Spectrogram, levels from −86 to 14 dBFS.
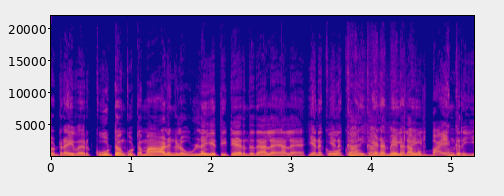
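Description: A doubled audio track runs from 2.88 s to 4.68 s, starting right after "ஆளுங்கள உள்ளே ஏத்திட்டே இருந்ததால". A second, full-band copy of the speech trails the original by roughly 300 ms, a few decibels quieter, with no decay or room colour. It switches on and off abruptly, so the speech briefly sounds stuttered and overlapped. The likely cause is the same signal being captured again through a slower path.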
